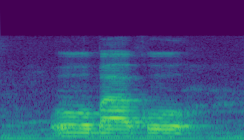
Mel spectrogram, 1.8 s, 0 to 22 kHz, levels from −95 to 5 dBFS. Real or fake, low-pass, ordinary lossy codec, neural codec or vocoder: real; none; none; none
